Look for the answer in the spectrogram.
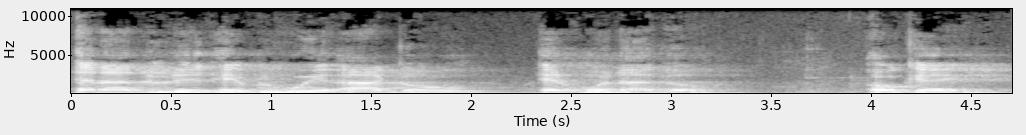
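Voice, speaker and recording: A man's voice: medium pitch, measured pace, fairly bright tone. A man, a blues musician telling rambling stories to an audience, repeating words and chuckling as he goes. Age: 80s. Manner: folksy, repetitive, chuckling storyteller. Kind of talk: storytelling to an audience. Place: symposium hall. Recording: echoey room from far off.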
